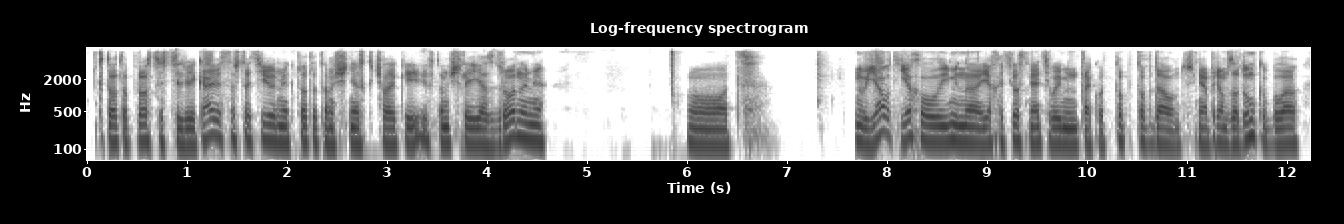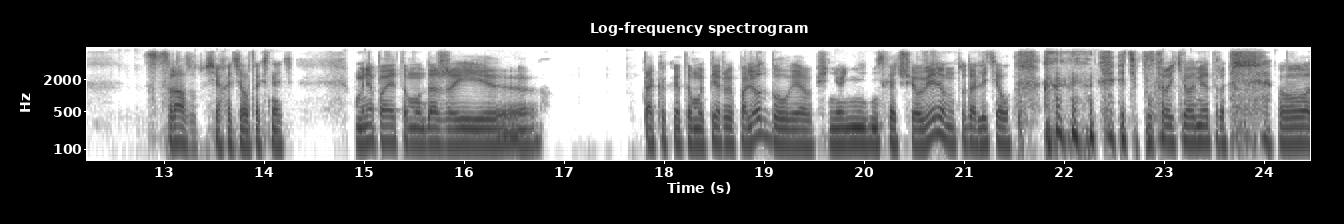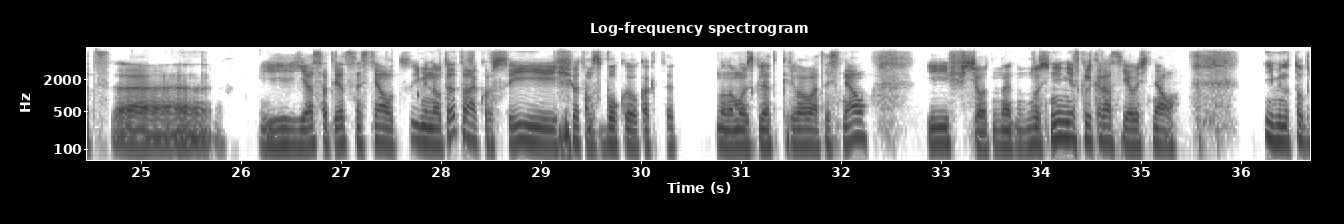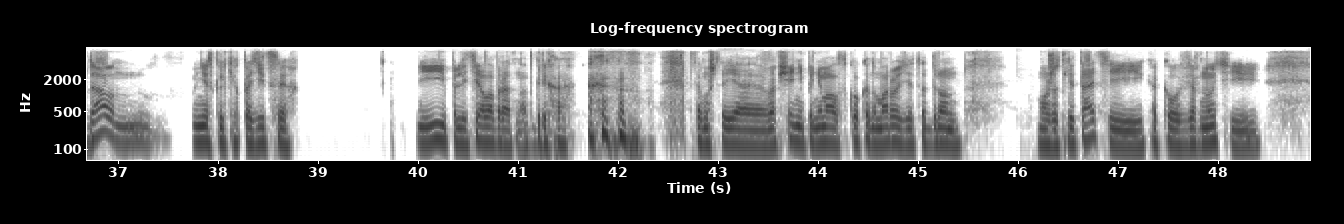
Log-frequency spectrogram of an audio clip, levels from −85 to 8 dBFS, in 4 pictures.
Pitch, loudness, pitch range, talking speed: 130 Hz, -20 LUFS, 120-140 Hz, 165 wpm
